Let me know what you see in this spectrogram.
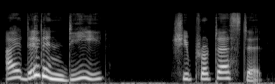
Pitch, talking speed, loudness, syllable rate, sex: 270 Hz, 110 wpm, -15 LUFS, 4.0 syllables/s, female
